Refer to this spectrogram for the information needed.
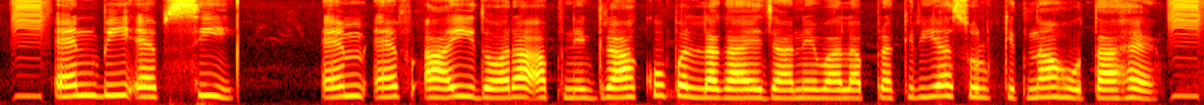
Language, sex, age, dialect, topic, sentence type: Hindi, female, 25-30, Hindustani Malvi Khadi Boli, banking, question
